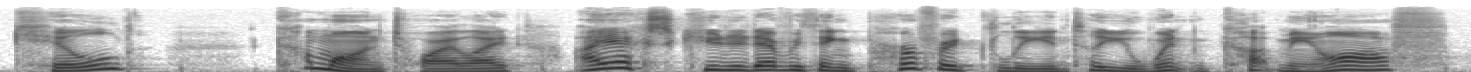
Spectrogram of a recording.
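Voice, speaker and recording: A man's voice: sits high, very animated, normal speed, no room sound, studio quality, pitched above the performer's own voice. A man voicing a brash but easily sheepish young female pegasus pony in an audiobook, with a stammering, eager manner. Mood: indignant. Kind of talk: acted audiobook dialogue.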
